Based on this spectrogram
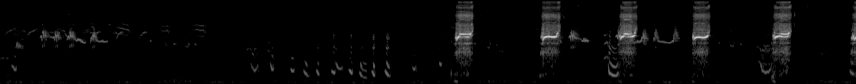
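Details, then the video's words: Grey francolin calling: after about four seconds of faint, scattered chirps from small birds, loud harsh high notes begin and repeat roughly every 0.8 seconds, six in a row. "teetar bird voice,teeter awaz,teeter sound"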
